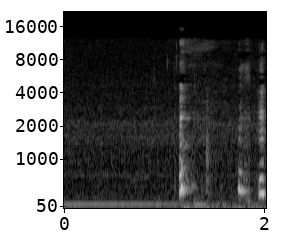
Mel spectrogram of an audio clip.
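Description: A woman bursting out laughing about a second in: a sharp first burst, then short breathy 'ha' pulses, over a faint steady low hum.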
